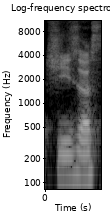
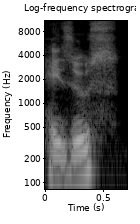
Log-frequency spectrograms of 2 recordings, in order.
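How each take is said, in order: First: The word begins with a J sound. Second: The word begins with an H sound. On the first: "instead of saying" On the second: "J sounds like an H"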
